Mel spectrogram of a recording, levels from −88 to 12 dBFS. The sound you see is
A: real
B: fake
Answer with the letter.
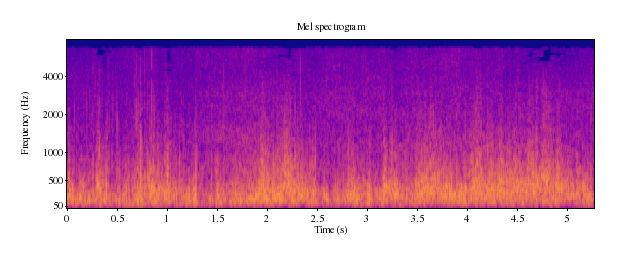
A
